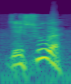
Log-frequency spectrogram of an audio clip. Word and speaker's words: Yeshua: Entonces, cuando nosotros venimos a la palabra, el que habla en hebreo es el mismo Mesías y a su nombre lo pronuncia así, Yeshua.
